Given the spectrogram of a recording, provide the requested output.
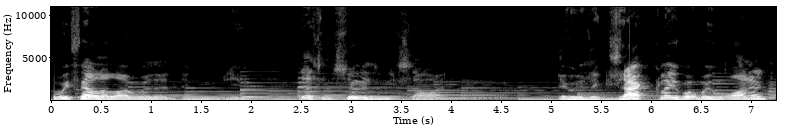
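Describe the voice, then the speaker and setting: A man at a fairly high pitch, very slow and lively in intonation, over music in the background. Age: 80s+. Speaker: homeowner and storyteller. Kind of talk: interview answer. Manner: spirited.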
